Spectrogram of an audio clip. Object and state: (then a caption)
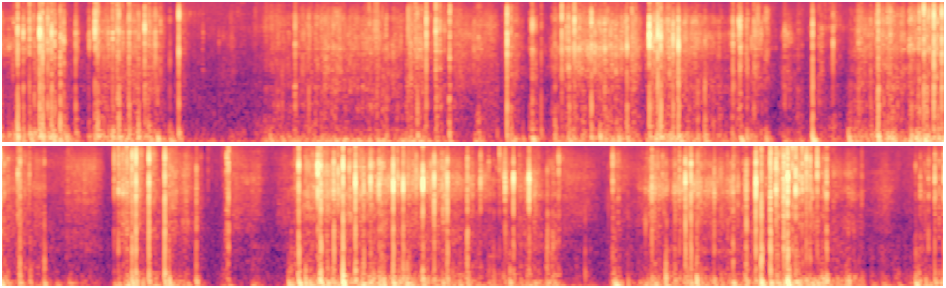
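Mesh scrub sponge. Long nails scratch and rub the surface of a blue glittery mesh scrub sponge held in both hands. The result is dense, crinkly scratching and rustling in uneven bursts with brief quiet gaps. Its body is low and muffled with a faint bright fizz on top.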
